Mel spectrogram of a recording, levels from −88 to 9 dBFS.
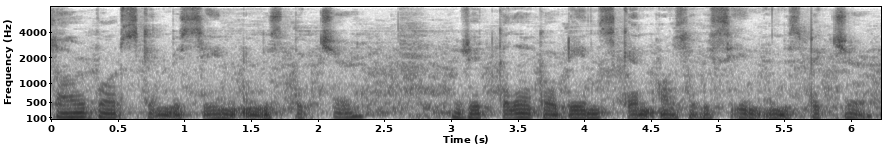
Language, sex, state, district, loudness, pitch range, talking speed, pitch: English, male, Assam, Sonitpur, -17 LUFS, 100-110 Hz, 165 wpm, 105 Hz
